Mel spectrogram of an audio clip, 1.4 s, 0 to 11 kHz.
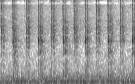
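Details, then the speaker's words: Honda S2000, unit turned slowly by hand: sharp metallic clicks about four a second, getting worse; something loose inside suspected, frees up when tilted; cause not confirmed. "Yeah, it's getting worse. There it is. Yeah, there's something loose in it. It has to be."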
